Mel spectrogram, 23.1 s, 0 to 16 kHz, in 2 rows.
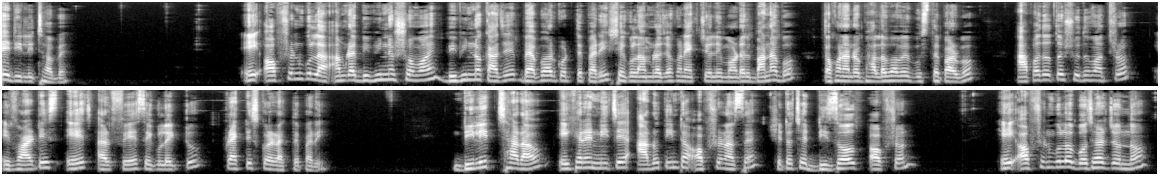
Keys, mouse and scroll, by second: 22.6-22.9 scroll down 1, 22.9 shift+middle click.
